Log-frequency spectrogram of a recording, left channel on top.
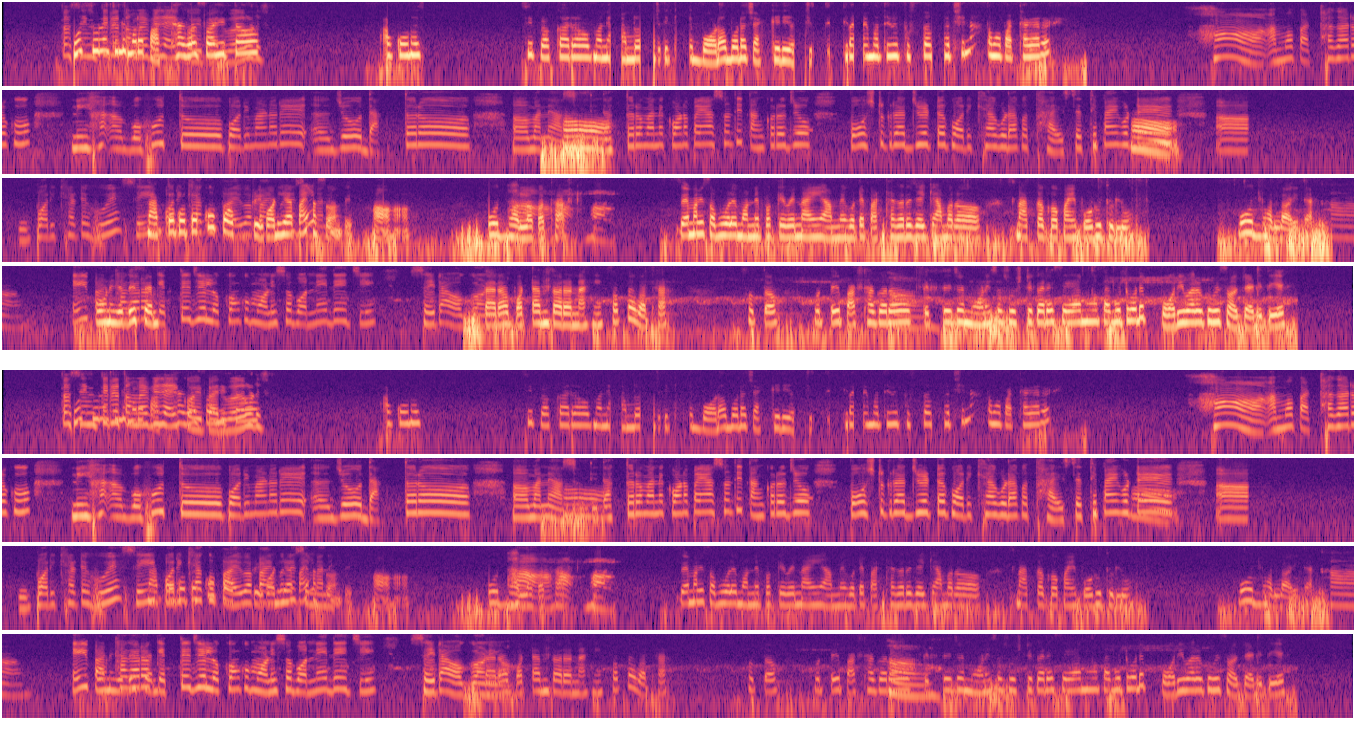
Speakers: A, on the right; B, on the left.
A: ତ
B: ମୁଁ
A: ସେମିତିରେ
B: ଶୁଣିଥିଲି
A: ତମେ
B: ମୋର ପାଠାଗାର
A: ବି ଯାଇ କହିପାରିବ
B: ସହିତ
A: ଯେ
B: ଆଉ କୌଣସି ପ୍ରକାର ମାନେ ଆମର ବଡ଼ ବଡ଼ ଚାକିରି ଅଛି ସେଥିାଇଁ ମଧ୍ୟ ପୁସ୍ତକ ଅଛି ନା ତମ ପାଠାଗାରରେ।
A: ହଁ ଆମ ପାଠାଗାରକୁ ନିହା ବହୁତ ପରିମାଣରେ ଯୋଉ ଡାକ୍ତର ଅ ମାନେ ଆସନ୍ତି
B: ହଁ
A: ଡାକ୍ତର ମାନେ କଣ ପାଇଁ ଆସନ୍ତି ତାଙ୍କର ଯୋଉ ପୋଷ୍ଟ ଗ୍ରାଜୁଏଟ ପରୀକ୍ଷା ଗୁଡାକ ଥାଏ ସେ ସେଥିପାଇଁ ଗୋଟେ
B: ହଁ
A: ଅ ପରୀକ୍ଷା ହୁଏ ସେଇ
B: ସ୍ନାତକୋତ୍ତରକୁ
A: ପରୀକ୍ଷାକୁ
B: ପ-
A: ପାଇବା ପାଇଁ
B: ପଢ଼ିବା
A: ବୋଲି ସେମାନେ
B: ଆସନ୍ତି ହଁ ହଁ ବହୁତ ଭଲ
A: ହଁ
B: କଥା
A: ହଁ ହଁ।
B: ସେମାନେ ସବୁବେଳେ ମନେ ପକ କେବେ ନାଇଁ ଆମେ ଗୋଟେ ପାଠାଗରେ ଯାଇକି କି ଆମର ସ୍ନାତକ ପାଇଁ ପଢ଼ୁଥିଲୁ ବହୁତ ଭଲ ଏଇଟା
A: ହଁ ଏଇ
B: ପୁଣି
A: ପାଠାଗାର
B: ଯଦି ସେ
A: କେତେ ଯେ ଲୋକଙ୍କୁ ମଣିଷ ବନେଇ ଦେଇଛି। ସେଇଟା ଅଗଣୀୟ।
B: ତାର ପଟାନ୍ତର ନାହିଁ। ସତ କଥା ସତ ଗୋଟେ ପାଠାଗର
A: ହଁ
B: କେତେ ଯେ ମଣିଷ ସୃଷ୍ଟି କରେ ସେ ଆମ ମୁଁ ତାଙ୍କଠୁ ଗୋଟେ ପରିବାରକୁ ବି ସଜାଡ଼ି ଦିଏ।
